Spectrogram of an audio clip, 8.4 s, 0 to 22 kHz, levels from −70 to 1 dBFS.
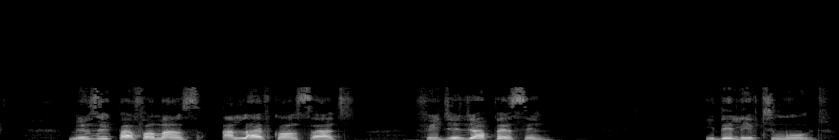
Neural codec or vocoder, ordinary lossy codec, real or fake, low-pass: vocoder, 22.05 kHz, 80 mel bands, WaveNeXt; MP3, 32 kbps; fake; 9.9 kHz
